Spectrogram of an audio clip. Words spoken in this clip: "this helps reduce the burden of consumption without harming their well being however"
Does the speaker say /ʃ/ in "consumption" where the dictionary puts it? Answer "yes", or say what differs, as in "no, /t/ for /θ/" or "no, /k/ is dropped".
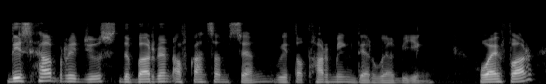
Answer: no, /s/ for /ʃ/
